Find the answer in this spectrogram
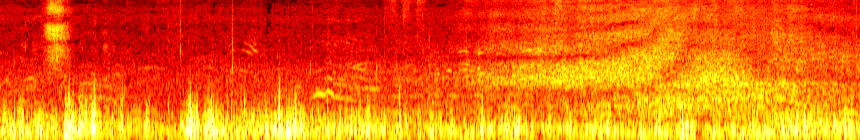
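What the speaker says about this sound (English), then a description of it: "Conditions aren't perfect. It's a little windy." Wind buffeting the microphone at an outdoor youth soccer match, a continuous rough low rumble with gusty surges, fairly loud and close, with faint voices underneath.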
